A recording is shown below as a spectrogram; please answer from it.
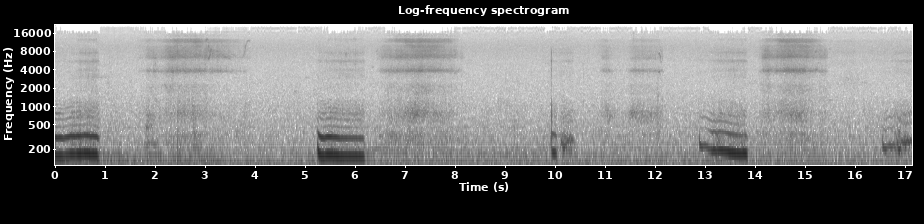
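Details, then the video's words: Sleeping dog making soft, low whimpering whines that dip and fade. Noisy snore-like breaths come roughly every two to three seconds, with a hissing rush in each exhale. "Sleeping Dog - 2 Minutes Sound Effect"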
